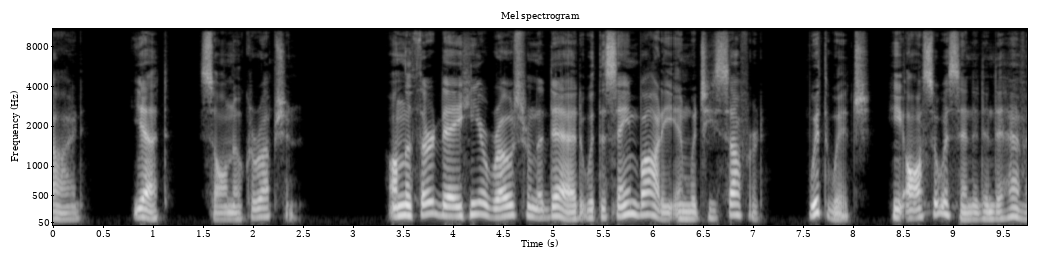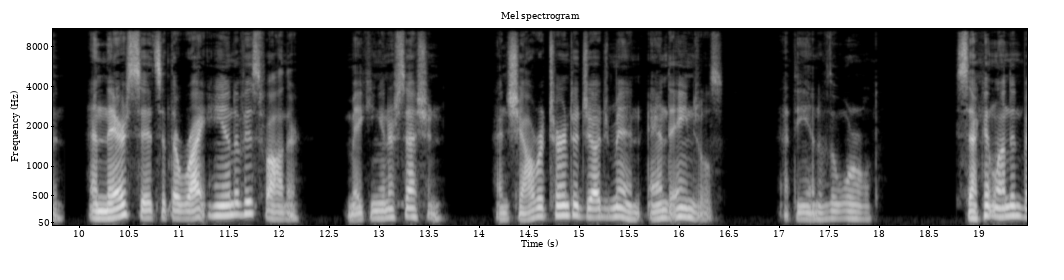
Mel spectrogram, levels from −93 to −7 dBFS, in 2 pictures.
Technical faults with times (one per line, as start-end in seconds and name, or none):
none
